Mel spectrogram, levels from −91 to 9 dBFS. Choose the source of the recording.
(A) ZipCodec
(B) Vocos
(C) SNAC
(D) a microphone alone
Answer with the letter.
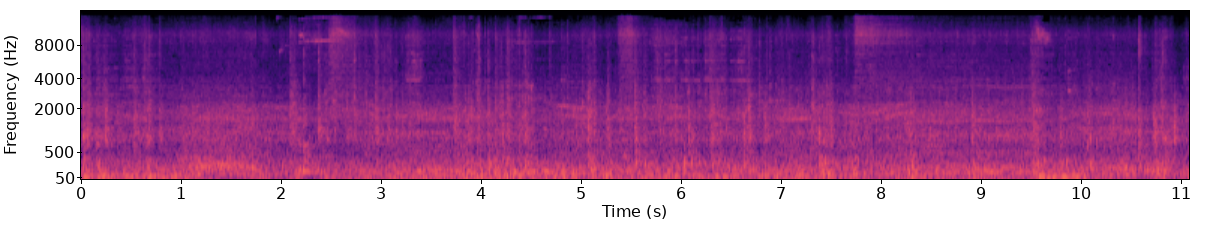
B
